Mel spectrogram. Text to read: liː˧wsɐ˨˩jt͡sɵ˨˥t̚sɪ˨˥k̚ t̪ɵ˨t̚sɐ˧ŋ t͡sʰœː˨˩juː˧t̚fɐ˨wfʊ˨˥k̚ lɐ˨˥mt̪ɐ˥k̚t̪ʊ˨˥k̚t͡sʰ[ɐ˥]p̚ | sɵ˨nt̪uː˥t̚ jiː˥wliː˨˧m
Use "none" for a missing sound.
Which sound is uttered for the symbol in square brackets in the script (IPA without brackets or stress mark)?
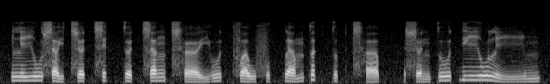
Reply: ɐ˨˥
